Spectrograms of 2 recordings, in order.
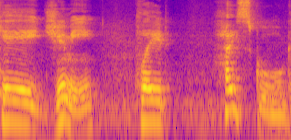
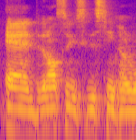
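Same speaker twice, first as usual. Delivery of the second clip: ordinary talk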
